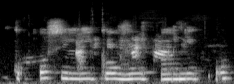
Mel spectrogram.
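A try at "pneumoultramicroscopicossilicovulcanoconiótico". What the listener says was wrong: É silicovulcano. É silicovulcano, não é silicovulcânico, não.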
